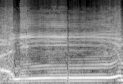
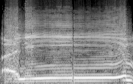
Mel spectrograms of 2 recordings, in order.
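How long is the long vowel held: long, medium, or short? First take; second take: long; long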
